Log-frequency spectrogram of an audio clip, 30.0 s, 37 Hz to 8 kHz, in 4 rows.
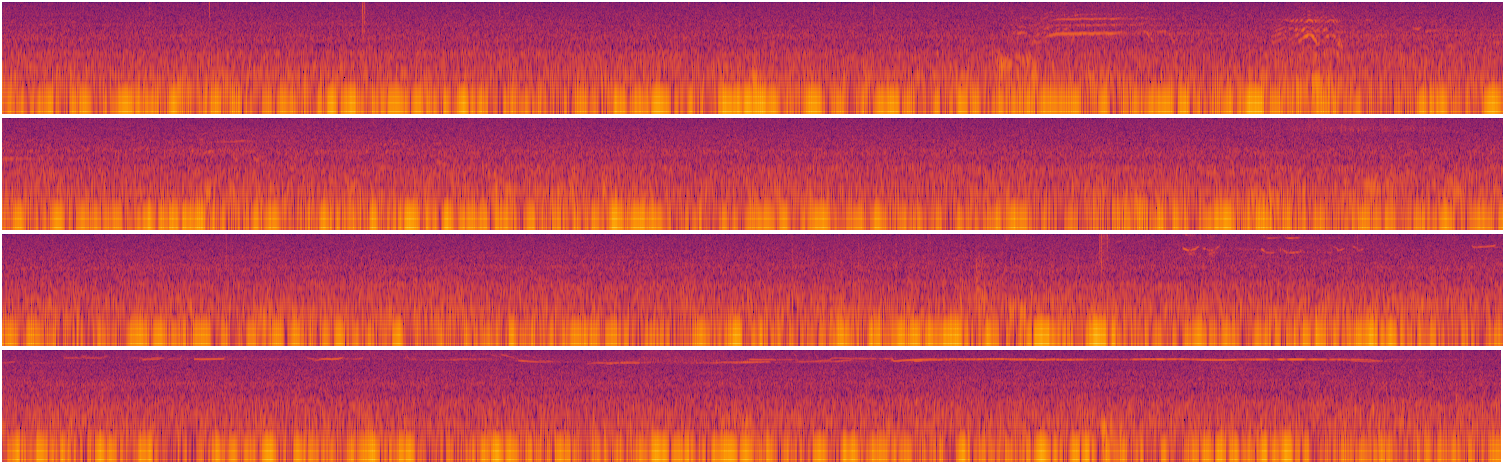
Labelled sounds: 22.7	23.7	killer whale, 5.0 to 5.9 kHz

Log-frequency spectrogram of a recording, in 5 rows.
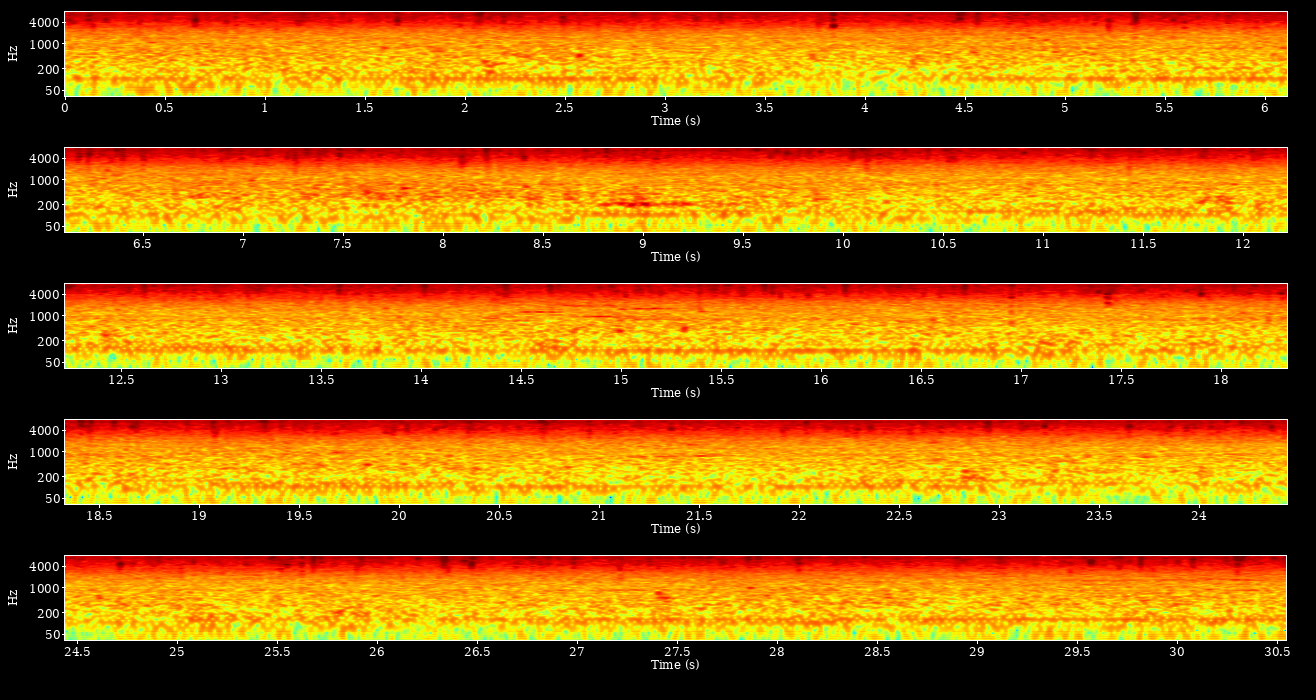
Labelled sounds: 14.5	14.7	humpback whale, 1.2 to 1.3 kHz

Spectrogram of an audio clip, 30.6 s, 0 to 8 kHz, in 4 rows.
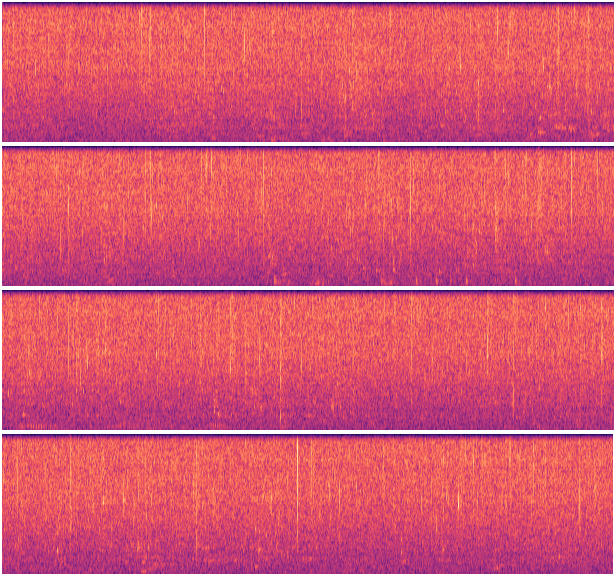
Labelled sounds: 6.9	7.2	water noise, 0.78 to 1.1 kHz

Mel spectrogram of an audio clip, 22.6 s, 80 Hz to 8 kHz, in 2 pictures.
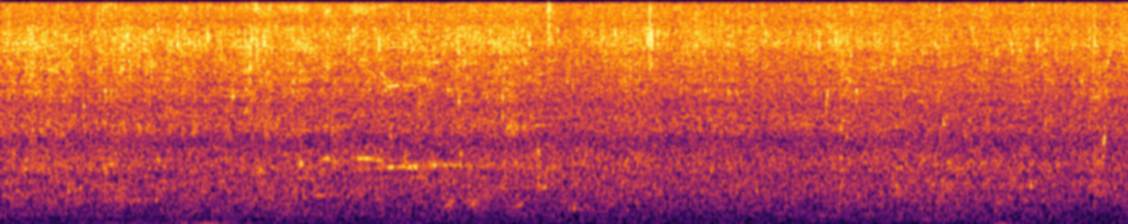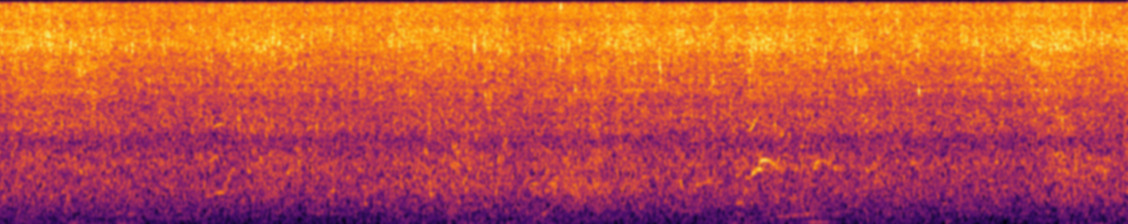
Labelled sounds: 18.8	19.1	humpback whale, 0.78 to 1.0 kHz

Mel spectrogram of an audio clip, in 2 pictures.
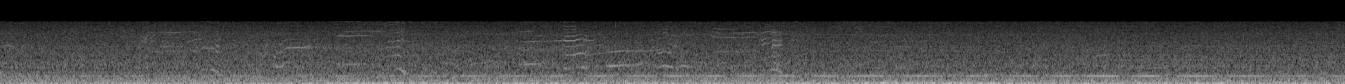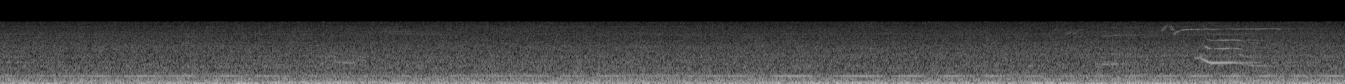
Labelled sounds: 1.3	2.3	killer whale, southern resident, 0.58 to 4.6 kHz
2.6	3.1	killer whale, southern resident, 0.81 to 3.1 kHz
5.1	6.0	killer whale, southern resident, 0.76 to 6.0 kHz
7.0	7.9	killer whale, southern resident, 0.65 to 5.4 kHz
24.9	25.9	killer whale, southern resident, 1.0 to 7.1 kHz

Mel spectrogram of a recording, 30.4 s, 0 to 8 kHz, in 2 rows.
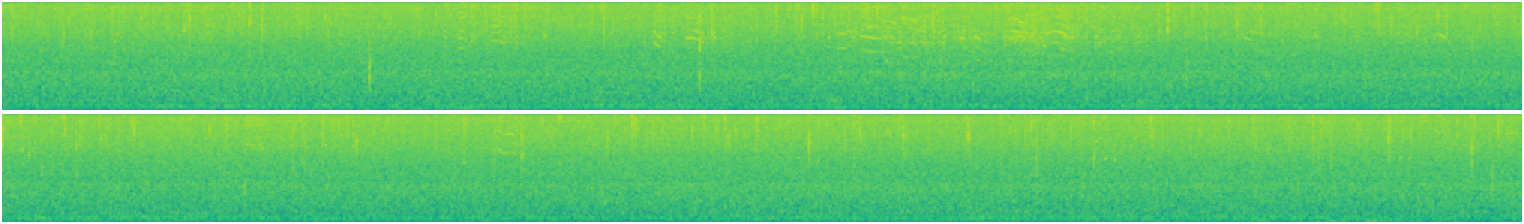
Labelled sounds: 8.6	8.9	Pacific white-sided dolphin, 2.9 to 3.3 kHz
10.5	10.8	Pacific white-sided dolphin, 3.0 to 3.8 kHz

